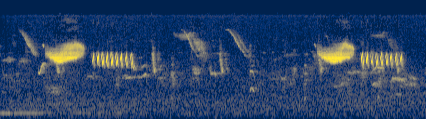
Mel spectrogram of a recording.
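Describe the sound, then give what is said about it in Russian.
A European greenfinch sings outdoors, a drawn-out wheezy buzz followed by a quick rattling trill, repeated twice, with other faint bird calls in the background and no talking. “А зеленушка, вот она там да, вот это жужжание такое.”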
